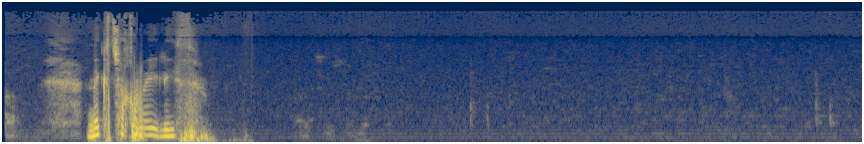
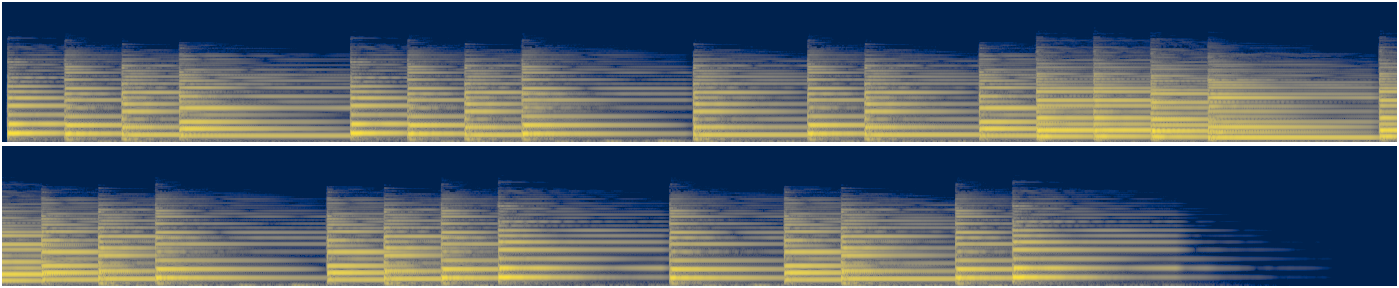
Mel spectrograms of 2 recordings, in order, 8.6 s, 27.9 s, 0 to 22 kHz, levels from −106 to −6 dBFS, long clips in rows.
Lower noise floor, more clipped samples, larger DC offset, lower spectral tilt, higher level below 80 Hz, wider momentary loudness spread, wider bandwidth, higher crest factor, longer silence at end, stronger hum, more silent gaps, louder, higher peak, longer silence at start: second, -66 dBFS vs -88 dBFS; neither; neither; second, -5.5 dB/octave vs -10.5 dB/octave; first, -42 dBFS vs -52 dBFS; first, 19 LU vs 15 LU; first, 16.5 kHz vs 5 kHz; first, 22 dB vs 16 dB; first, 6.5 s vs 2.2 s; neither; neither; about the same, -18 LUFS vs -18 LUFS; about the same, -2 dBFS vs -2 dBFS; first, 0.45 s vs 0.05 s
